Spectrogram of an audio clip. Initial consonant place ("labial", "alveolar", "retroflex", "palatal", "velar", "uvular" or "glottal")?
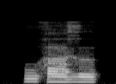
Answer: glottal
